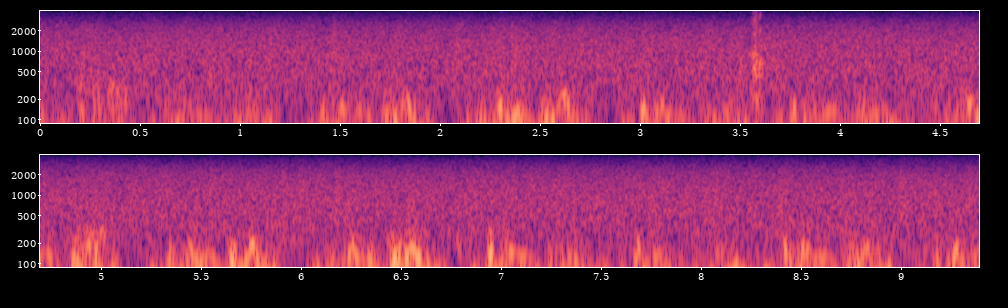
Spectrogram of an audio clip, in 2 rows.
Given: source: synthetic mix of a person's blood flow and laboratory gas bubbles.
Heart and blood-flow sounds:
Doppler ultrasound of blood flow; precordium
0.17-0.46 s: bubbles
3.48-3.72 s: bubbles
4.86-5.04 s: bubbles
6.76-6.82 s: bubbles
From the record:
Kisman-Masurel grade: 122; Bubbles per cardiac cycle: 1 to 2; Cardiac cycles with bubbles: 10 to 50%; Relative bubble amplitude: moderate (0.250 to 0.450); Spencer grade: 2 (many but less than half of the cardiac periods contain bubble signals, singularly or in groups); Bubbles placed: anywhere in the cardiac cycle

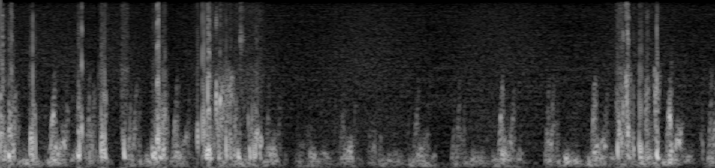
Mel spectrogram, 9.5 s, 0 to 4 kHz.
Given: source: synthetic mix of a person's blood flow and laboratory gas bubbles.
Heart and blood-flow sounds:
Doppler ultrasound of blood flow; precordium
0.00-0.23 s: bubbles
0.37-0.50 s: bubbles
1.01-1.13 s: bubbles
1.30-1.45 s: bubbles
1.60-1.71 s: bubbles
1.99-2.25 s: bubbles
2.59-3.51 s: bubbles
8.19-8.81 s: bubbles
From the record:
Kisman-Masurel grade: 333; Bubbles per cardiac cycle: rolling drumbeat, 9 or more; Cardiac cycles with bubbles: 50 to 99%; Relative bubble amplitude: loud (0.450 to 0.775); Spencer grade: 3 (all of the cardiac periods contain showers or single bubble signals, but not dominating or overriding the cardiac motion signals); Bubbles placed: only in the low amplitude regions of the cardiac cycle

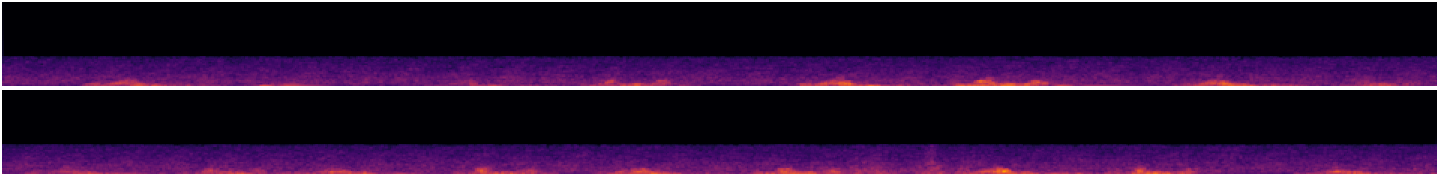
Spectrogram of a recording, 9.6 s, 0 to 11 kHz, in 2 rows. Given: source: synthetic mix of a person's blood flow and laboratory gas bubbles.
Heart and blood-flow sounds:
Doppler ultrasound of blood flow; precordium
7.59-8.04 s: bubbles
From the record:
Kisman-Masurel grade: 211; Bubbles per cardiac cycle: several, 3 to 8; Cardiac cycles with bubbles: 1 to 10%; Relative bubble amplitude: barely perceptible (0.100 to 0.250); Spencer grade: 1 (occasional bubble signal discernible with the cardiac motion signal, with majority of cardiac periods free of bubbles); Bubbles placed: anywhere in the cardiac cycle

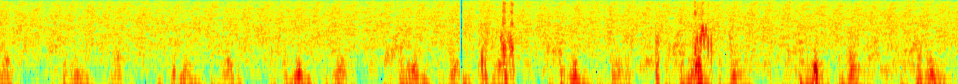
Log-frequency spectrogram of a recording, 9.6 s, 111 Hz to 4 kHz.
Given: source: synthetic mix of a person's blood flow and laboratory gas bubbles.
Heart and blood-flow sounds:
Doppler ultrasound of blood flow; precordium
4.78-4.91 s: bubbles
5.00-5.16 s: bubbles
6.54-6.62 s: bubbles
6.91-7.15 s: bubbles
From the record:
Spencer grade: 2 (many but less than half of the cardiac periods contain bubble signals, singularly or in groups); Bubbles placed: anywhere in the cardiac cycle

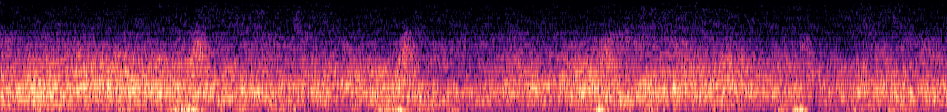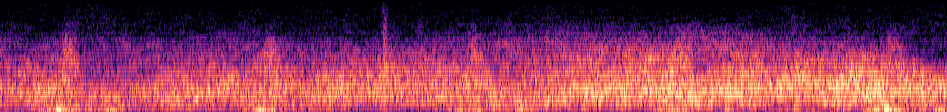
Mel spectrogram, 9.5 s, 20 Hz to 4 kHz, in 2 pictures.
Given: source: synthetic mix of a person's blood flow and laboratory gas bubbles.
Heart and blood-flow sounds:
Doppler ultrasound of blood flow; subclavian vein
no bubbles
From the record:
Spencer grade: 0 (complete lack of bubble signals)

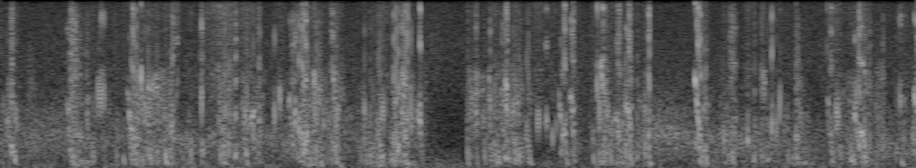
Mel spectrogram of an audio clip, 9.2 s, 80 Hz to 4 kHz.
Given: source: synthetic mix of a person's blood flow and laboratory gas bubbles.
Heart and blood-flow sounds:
Doppler ultrasound of blood flow; subclavian vein
0.00-0.19 s: bubbles
0.65-1.11 s: bubbles
1.15-1.95 s: bubbles
1.98-2.66 s: bubbles
2.71-3.43 s: bubbles
3.57-4.26 s: bubbles
4.64-5.79 s: bubbles
5.88-6.55 s: bubbles
6.90-7.11 s: bubbles
7.21-8.16 s: bubbles
8.26-8.86 s: bubbles
8.94-9.17 s: bubbles
From the record:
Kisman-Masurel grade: 444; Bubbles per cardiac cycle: continuous sound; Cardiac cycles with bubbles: 100%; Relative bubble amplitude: maximal (0.775 to 0.999); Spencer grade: 4 (maximum detectable bubble signal sounding continuously throughout systole and diastole of every cardiac period, and overriding the amplitude of the normal cardiac signals); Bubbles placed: anywhere in the cardiac cycle

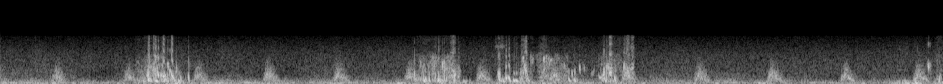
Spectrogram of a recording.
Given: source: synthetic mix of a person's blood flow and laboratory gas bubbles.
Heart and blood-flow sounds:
Doppler ultrasound of blood flow; subclavian vein
0.00-0.03 s: bubbles
1.34-1.93 s: bubbles
4.11-4.62 s: bubbles
4.95-5.88 s: bubbles
5.91-6.37 s: bubbles
9.26-9.44 s: bubbles
From the record:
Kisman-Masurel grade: 333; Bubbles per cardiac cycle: rolling drumbeat, 9 or more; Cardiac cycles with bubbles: 50 to 99%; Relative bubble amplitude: loud (0.450 to 0.775); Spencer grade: 3 (all of the cardiac periods contain showers or single bubble signals, but not dominating or overriding the cardiac motion signals); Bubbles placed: anywhere in the cardiac cycle

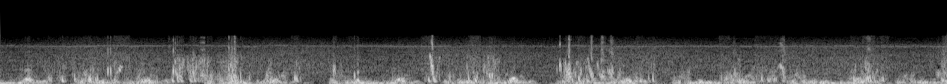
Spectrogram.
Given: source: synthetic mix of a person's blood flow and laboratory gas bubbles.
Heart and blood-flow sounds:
Doppler ultrasound of blood flow; precordium
0.44-1.01 s: bubbles
1.04-1.31 s: bubbles
1.68-2.44 s: bubbles
2.48-2.54 s: bubbles
2.91-3.02 s: bubbles
3.31-3.38 s: bubbles
3.48-3.65 s: bubbles
4.21-4.43 s: bubbles
4.46-4.53 s: bubbles
4.63-5.00 s: bubbles
5.54-6.17 s: bubbles
6.34-6.58 s: bubbles
7.18-7.37 s: bubbles
7.54-7.94 s: bubbles
8.50-8.90 s: bubbles
9.35-9.48 s: bubbles
From the record:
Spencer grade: 3 (all of the cardiac periods contain showers or single bubble signals, but not dominating or overriding the cardiac motion signals); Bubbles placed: only in the low amplitude regions of the cardiac cycle

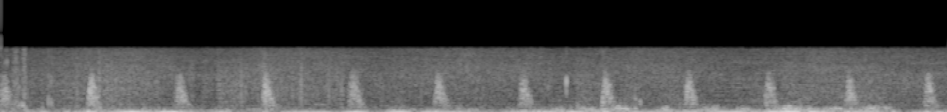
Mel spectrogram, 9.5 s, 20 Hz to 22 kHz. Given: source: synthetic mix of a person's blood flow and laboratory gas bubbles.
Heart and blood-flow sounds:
Doppler ultrasound of blood flow; subclavian vein
0.04-0.30 s: bubbles
0.40-0.54 s: bubbles
5.63-5.70 s: bubbles
5.99-6.08 s: bubbles
6.33-6.43 s: bubbles
From the record:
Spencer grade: 2 (many but less than half of the cardiac periods contain bubble signals, singularly or in groups); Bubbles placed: anywhere in the cardiac cycle

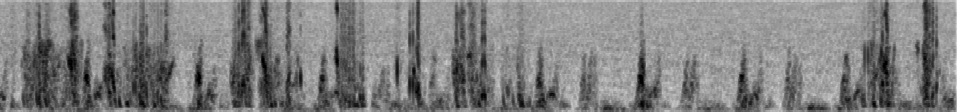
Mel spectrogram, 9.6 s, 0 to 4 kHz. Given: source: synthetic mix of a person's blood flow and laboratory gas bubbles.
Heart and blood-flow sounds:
Doppler ultrasound of blood flow; precordium
0.12-0.18 s: bubbles
0.23-0.85 s: bubbles
1.04-1.78 s: bubbles
2.31-3.06 s: bubbles
3.36-3.70 s: bubbles
3.96-4.03 s: bubbles
4.09-4.28 s: bubbles
4.54-4.96 s: bubbles
5.03-5.34 s: bubbles
8.60-8.99 s: bubbles
9.18-9.43 s: bubbles
From the record:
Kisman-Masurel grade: 332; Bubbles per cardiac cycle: rolling drumbeat, 9 or more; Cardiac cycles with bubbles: 50 to 99%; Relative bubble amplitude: moderate (0.250 to 0.450); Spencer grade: 3 (all of the cardiac periods contain showers or single bubble signals, but not dominating or overriding the cardiac motion signals); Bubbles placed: only in the low amplitude regions of the cardiac cycle

